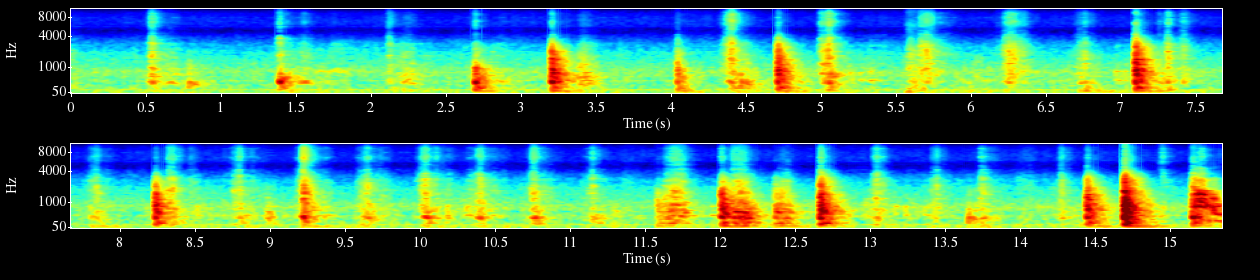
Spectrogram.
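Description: A knife chops fresh basil on a wooden board with repeated sharp, close taps in an irregular rhythm, alone with no talk.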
